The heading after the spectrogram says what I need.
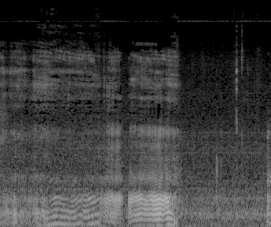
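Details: Two fluttering, vibrating snores on breathing in, followed by quieter breathing sounds; snoring in a sleeping boy.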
